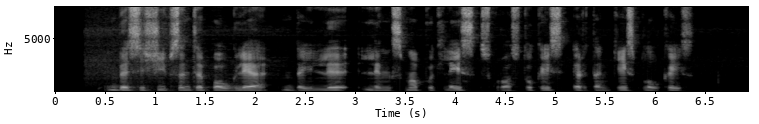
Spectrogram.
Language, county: Lithuanian, Kaunas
